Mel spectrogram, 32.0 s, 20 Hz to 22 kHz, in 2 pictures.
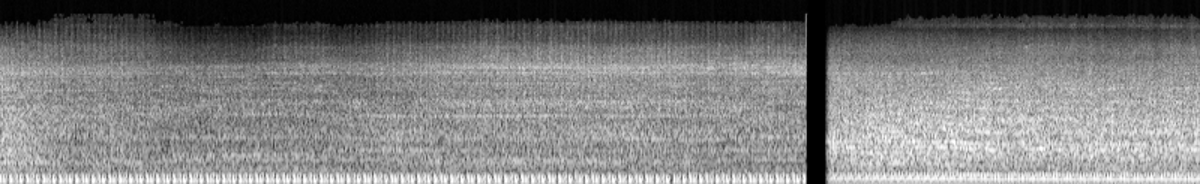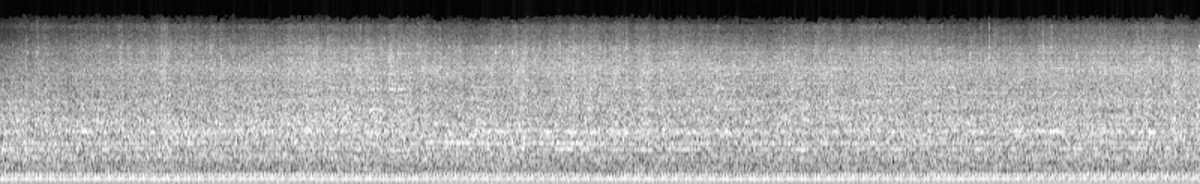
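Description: Husqvarna MZ52 zero-turn mower's engine running steadily as the mower drives along, a constant low drone. There is a brief break about eleven seconds in, after which the engine note is slightly different.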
